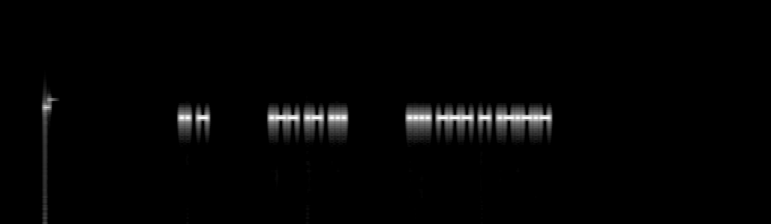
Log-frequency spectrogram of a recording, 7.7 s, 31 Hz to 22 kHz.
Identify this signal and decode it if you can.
Morse code, heard as a keyed tone, about 40 wpm, 700 Hz. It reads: IT WAS HOT.
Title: 3x Word-Spacing - Sentences from Top 500 Words - 40wpm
